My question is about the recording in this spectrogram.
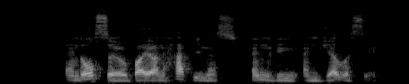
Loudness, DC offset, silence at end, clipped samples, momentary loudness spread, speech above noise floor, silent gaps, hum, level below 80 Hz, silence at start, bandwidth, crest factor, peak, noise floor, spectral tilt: -34 LUFS; under 0.1%; 0.4 s; under 0.1%; 15 LU; 53 dB; none; none; -82 dBFS; 0.65 s; 14 kHz; 20 dB; -14 dBFS; -87 dBFS; -4 dB/octave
